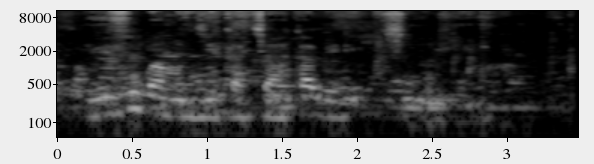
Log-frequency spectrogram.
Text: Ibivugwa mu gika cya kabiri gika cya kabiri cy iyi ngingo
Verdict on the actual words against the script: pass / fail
fail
